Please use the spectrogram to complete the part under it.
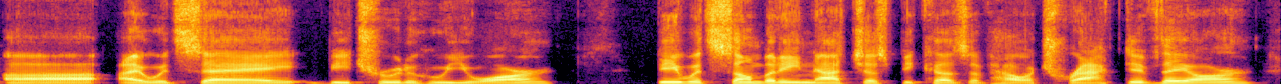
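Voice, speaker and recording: A man's voice: mid-range voice, fairly even intonation, normal speed, dry recording. Forties guy from connecticut hosting a chat, rambly, lots of yeps and ums, dry close sound. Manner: chatty, rambling with fillers and repeated yeps. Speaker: show host. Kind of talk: casual chat.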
